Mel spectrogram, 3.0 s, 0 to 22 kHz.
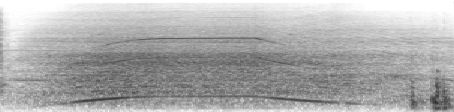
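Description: A DeWalt DCV501LN cordless handheld vacuum cleaner switches on, its motor whine rising smoothly to a steady high pitch, holding, then winding down, followed by a few close handling clunks.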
